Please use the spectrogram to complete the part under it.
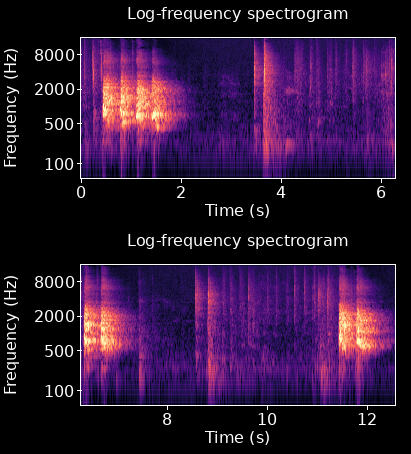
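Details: Border Collie after three days of rain, giving bursts of rough, throaty barks and yelps, loud clusters about every five seconds, with sharp clicking and tapping noises between the bursts.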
